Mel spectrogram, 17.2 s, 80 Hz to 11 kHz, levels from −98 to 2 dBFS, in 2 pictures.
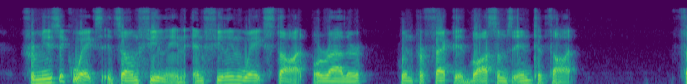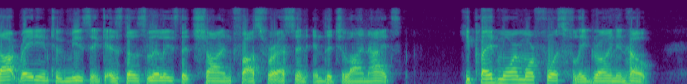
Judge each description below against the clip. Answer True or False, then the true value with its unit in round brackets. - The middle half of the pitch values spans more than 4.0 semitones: False (2.5 semitones)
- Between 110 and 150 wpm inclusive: True (140 wpm)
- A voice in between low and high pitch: False (115 Hz)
